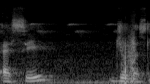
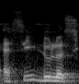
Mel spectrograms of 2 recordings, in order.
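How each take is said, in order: First: Acidulous drawn out very slowly and softly, with a "j" sound for the d; correct pronunciation. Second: Acidulous with a hard "d", like a-si-DOO-lus; spelling pronunciation. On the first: Teacher quietly giving students the true sound, acidulous with a "j". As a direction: say acidulous slowly and softly, as a-SID-joo-lus. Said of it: "लेकिन हम क्या याद रखेंगे?". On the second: Teacher showing students the version to remember, acidulous with a hard "d". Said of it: "क्योंकि डी का sound है". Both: Shown as a demonstration.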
